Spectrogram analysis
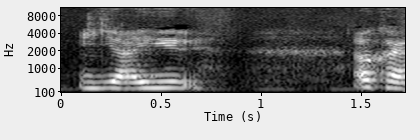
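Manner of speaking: usual speaking voice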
